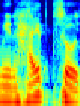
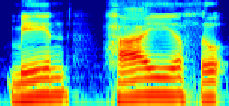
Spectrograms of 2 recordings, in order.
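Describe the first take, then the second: First: The consonant is a plain hissing 's' sound. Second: The consonant is a soft 'th' with tongue at teeth. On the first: The speaker calls it wrong. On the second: The speaker calls it right. "Jadi ujung lidah ke ujung gigi"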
